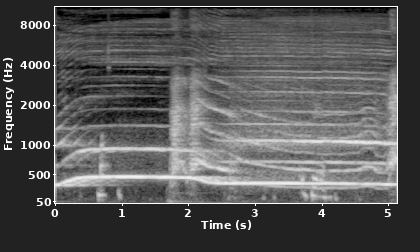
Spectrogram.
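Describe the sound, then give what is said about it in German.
A sustained, loud wolf howl, played as a 'Spoilerwolf' sound effect, holding a steady mid pitch with rich harmonics, rising slightly then sliding gently downward over several seconds, with no talking. “ja, muss ich dann jetzt den Spoilerwolf anmachen und du hörst dann weg oder was passiert, wenn ich den Spoilerwolf anmache?”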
